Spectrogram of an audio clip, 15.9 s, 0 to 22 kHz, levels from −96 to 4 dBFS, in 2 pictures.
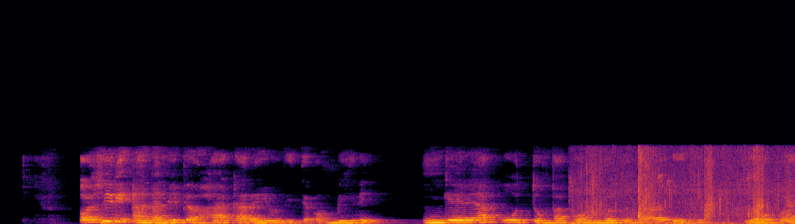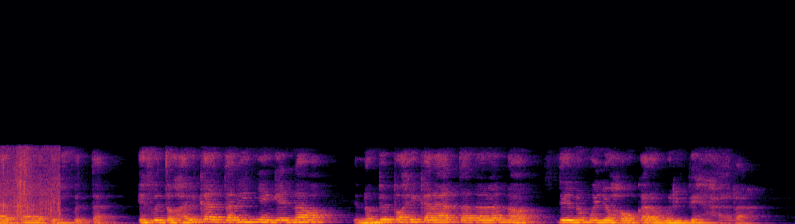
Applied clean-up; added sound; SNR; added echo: none; Walk, footsteps / Bird vocalization, bird call, bird song; 10 dB; reverberation time 0.7 s.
